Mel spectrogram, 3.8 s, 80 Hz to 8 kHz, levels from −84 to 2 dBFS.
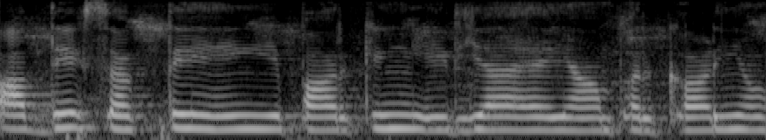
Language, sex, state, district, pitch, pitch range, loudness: Hindi, female, Bihar, East Champaran, 240 Hz, 235-255 Hz, -32 LUFS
